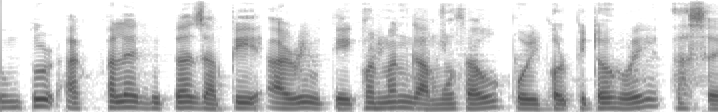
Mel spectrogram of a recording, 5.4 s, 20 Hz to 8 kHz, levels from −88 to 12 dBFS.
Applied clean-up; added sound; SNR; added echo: neural mask model DeepFilterNet 3.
